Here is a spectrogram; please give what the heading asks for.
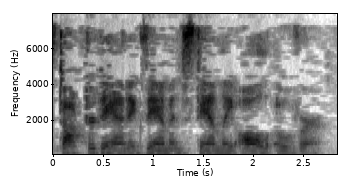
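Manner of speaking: ordinary delivery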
